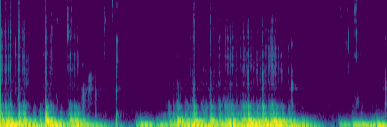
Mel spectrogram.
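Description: Fingernails and fingertips of both hands scratch and tap the hollow, perforated metal mesh grille of a bare microphone head. The result is a close, deep, rumbling scrape broken by scattered bright ticks and clicks, in two long bursts separated by brief near-silent gaps.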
